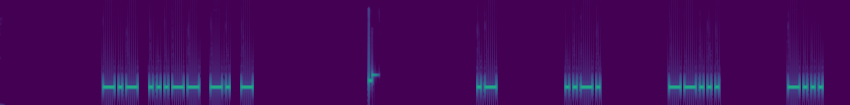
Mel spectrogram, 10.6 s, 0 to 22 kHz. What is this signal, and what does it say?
Morse code, heard as a keyed tone, about 25 wpm, spaced as for 13 wpm, 700 Hz. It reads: K3NT AF7B
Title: USA Call Signs - 4 Characters - 6x Character Spacing - 25wpm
